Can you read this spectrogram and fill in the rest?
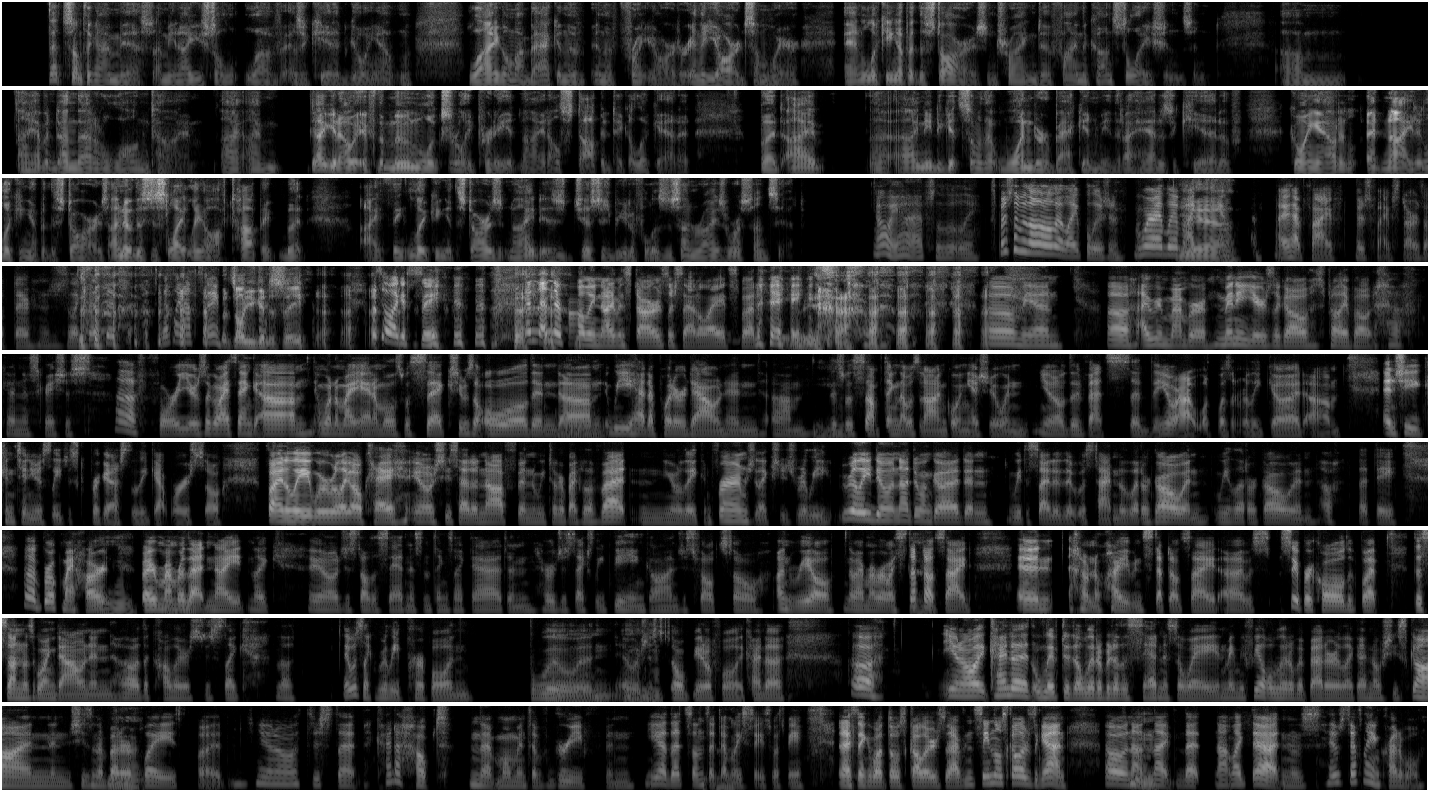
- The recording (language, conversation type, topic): English, unstructured, Have you ever watched a sunrise or sunset that stayed with you?
- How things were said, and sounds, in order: other background noise; laugh; chuckle; laugh; background speech; laughing while speaking: "yeah"; laughing while speaking: "hey, oh, man"; laugh; tapping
